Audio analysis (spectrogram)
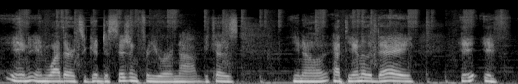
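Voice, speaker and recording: A man's voice: medium pitch, steady tone, a little fast, a little mellow, soft background music. A man working as an army career counselor, explaining things conversationally as a radio guest and often saying "you know.". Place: radio studio.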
